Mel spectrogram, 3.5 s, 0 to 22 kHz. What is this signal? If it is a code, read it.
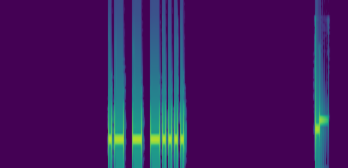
Morse code, heard as a keyed tone, about 40 wpm, 700 Hz. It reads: AT6
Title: Common Cut Numbers - 3-Digit 40wpm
